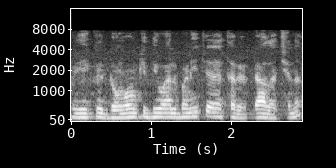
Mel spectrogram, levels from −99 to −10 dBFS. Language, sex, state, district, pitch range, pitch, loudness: Garhwali, male, Uttarakhand, Tehri Garhwal, 130-140 Hz, 135 Hz, -15 LUFS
